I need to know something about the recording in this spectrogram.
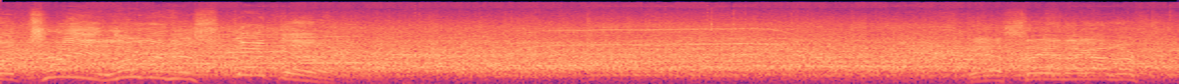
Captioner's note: crowd cheering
